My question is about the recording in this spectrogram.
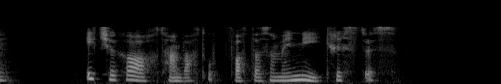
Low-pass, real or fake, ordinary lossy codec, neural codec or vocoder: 7.2 kHz; fake; MP3, 24 kbps; codec, 16 kHz, about 1 kbps, DyCAST, with the encoder's durations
